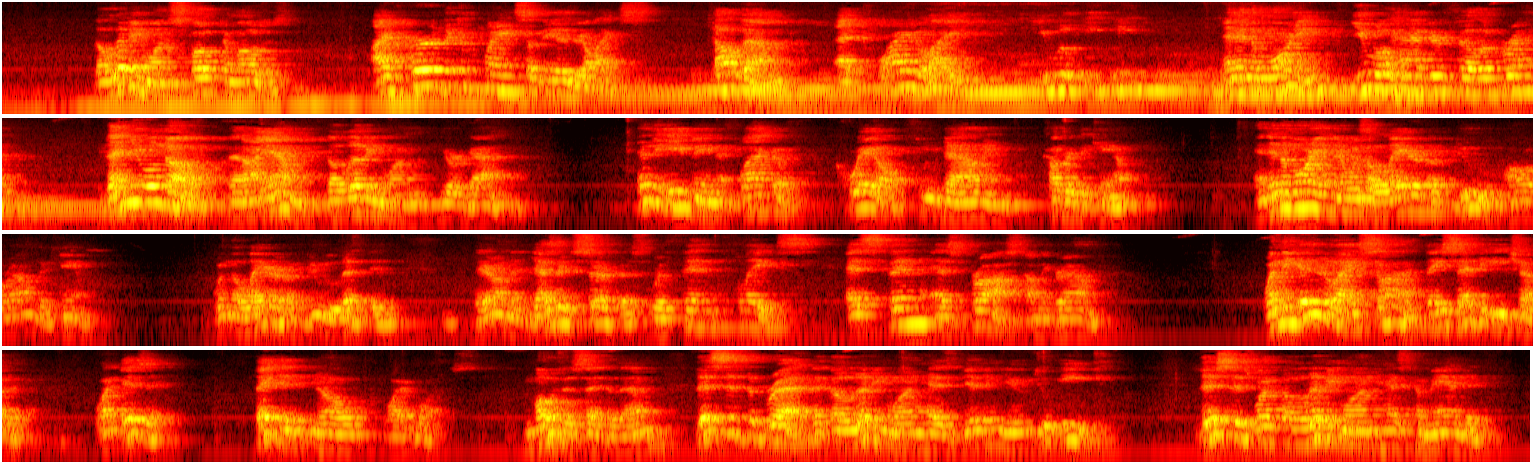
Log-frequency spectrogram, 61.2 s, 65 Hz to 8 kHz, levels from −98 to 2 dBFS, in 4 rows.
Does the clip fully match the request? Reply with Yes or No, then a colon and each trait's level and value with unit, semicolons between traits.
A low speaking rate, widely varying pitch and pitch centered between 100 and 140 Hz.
No: slow, 130 wpm; wide, 8.3 semitones; medium, 150 Hz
